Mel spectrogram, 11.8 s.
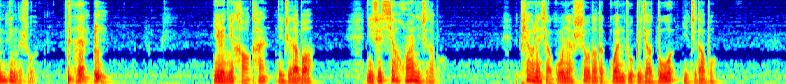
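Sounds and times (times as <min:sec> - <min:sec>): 
speech: 0:00.0 - 0:01.7, 0:03.2 - 0:04.8, 0:05.4 - 0:06.7, 0:07.8 - 0:10.8
throat clearing: 0:01.0 - 0:01.7.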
